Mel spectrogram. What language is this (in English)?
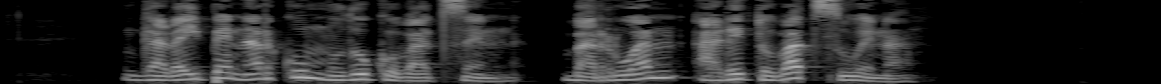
Basque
